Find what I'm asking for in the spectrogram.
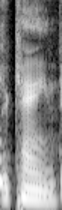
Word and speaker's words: Duquesne: Duquesne? How do you say it? Duquesne? – Duquesne. – Duquesne. Okay, I knew it was close.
